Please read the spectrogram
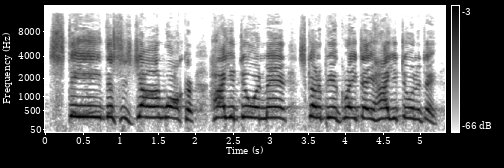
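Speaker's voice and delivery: high-pitched, chirpy morning pep call; bursting with morning cheer; relentlessly upbeat caller. Acted. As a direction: imitate an overly cheerful wake-up caller. Same upbeat caller, repeated word-for-word.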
